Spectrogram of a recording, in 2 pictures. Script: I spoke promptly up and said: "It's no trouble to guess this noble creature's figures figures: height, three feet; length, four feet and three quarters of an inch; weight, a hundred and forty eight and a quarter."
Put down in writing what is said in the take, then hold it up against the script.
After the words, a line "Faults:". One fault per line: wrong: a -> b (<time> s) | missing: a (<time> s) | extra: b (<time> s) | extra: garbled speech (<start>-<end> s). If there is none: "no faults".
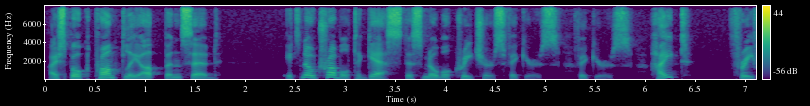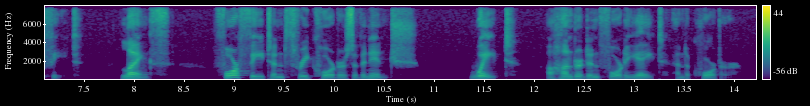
I spoke promptly up and said: "It's no trouble to guess this noble creature's figures figures: height, three feet; length, four feet and three quarters of an inch; weight, a hundred and forty eight and a quarter."
Faults:
no faults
